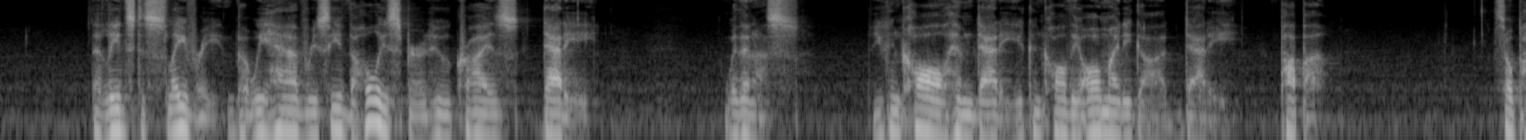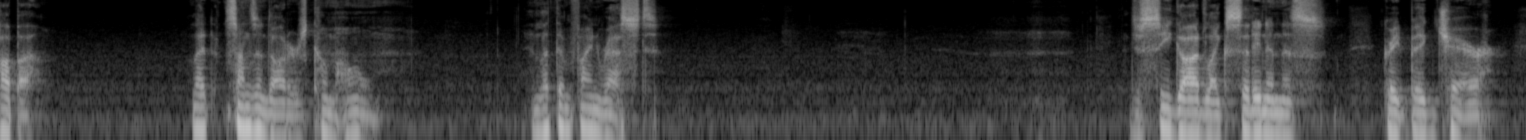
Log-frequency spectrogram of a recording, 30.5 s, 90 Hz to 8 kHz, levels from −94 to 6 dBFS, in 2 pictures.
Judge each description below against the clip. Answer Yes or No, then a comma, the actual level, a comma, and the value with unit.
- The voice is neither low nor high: No, low, 120 Hz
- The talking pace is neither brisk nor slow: No, slow, 100 wpm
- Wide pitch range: Yes, wide, 6.2 semitones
